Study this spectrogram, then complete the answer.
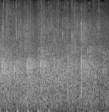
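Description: A crowd at a school awards ceremony applauds steadily, a dense wash of many hands clapping at once, fairly loud and sustained throughout.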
